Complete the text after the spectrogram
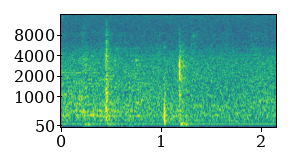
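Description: A ball is kicked with a sharp thud.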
